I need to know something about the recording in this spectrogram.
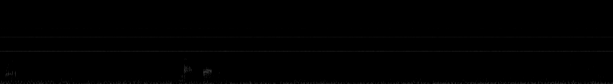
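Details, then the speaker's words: Wireless mic audio during live stream: thin steady high-pitched whine constantly under quiet room; ground loop noise, which occurs when the wireless mic is plugged in. "i've upgraded a little bit so as i said last stream i did try to get my wireless mic working it is now working and now i've learned not to plug it in otherwise you end up with that nasty ground loop sound"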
